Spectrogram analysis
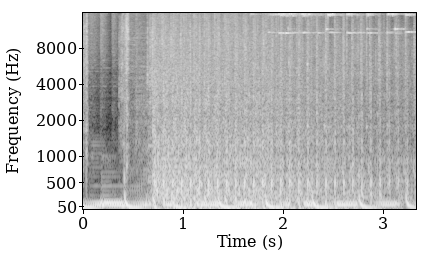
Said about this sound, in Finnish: Valmiusyksikön sotilaat etenevät kolme huonetta, kunnes saapuvat pitkälle käytävälle. Käytävän päässä on minun henkilökohtaisesti asettamani konekiväärimies. Hän avaa tulen.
